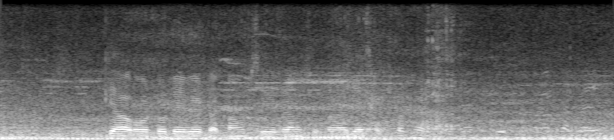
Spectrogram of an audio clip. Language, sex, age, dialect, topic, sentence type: Hindi, male, 18-24, Awadhi Bundeli, banking, question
